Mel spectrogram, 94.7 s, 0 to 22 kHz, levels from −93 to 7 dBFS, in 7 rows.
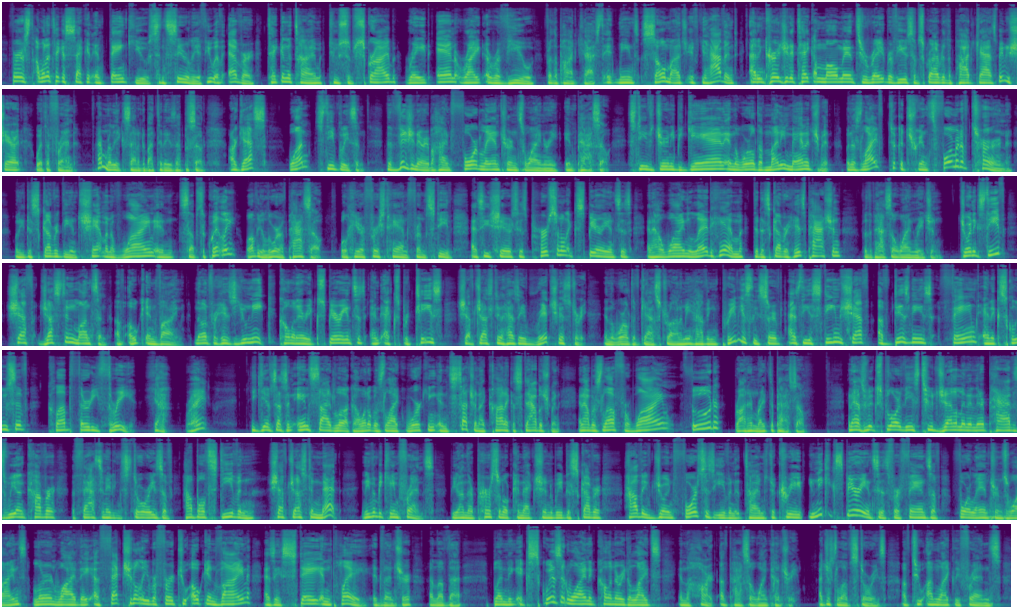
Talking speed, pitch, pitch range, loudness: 185 wpm, 130 Hz, 115-160 Hz, -15 LUFS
